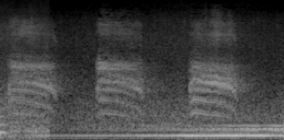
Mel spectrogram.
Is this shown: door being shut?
no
